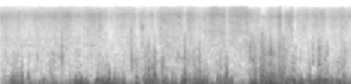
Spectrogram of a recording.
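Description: Strong gusty wind buffeting the microphone, a low rumble that rises and falls unevenly.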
